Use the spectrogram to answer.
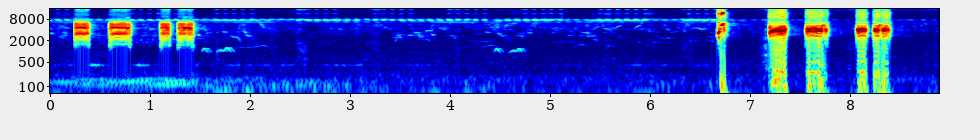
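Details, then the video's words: A black francolin calls twice: grating, buzzy notes in a rhythmic series, spaced beats closing with a fast pair. A long quiet gap with faint soft chirps separates the phrases. "کالے تیتر کی آواز | Black Francolin Beautiful Call"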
